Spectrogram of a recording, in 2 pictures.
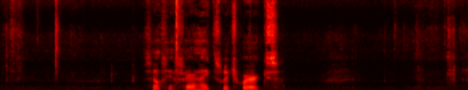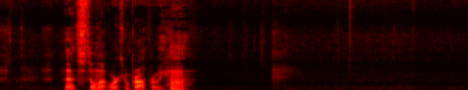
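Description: Small plastic parts click and tap as a device is taken apart by hand.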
